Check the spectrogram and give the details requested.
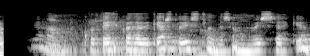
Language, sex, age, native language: Icelandic, female, 40-49, Icelandic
